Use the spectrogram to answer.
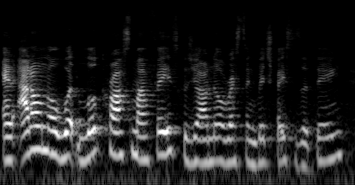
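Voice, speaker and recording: A woman in her forties hosting a livestream, telling a personal story bluntly and with plenty of profanity, swinging between hushed asides and loud bursts. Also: on the low side, fairly quick. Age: 40s. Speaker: livestream host. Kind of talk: candid storytelling to a live audience.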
